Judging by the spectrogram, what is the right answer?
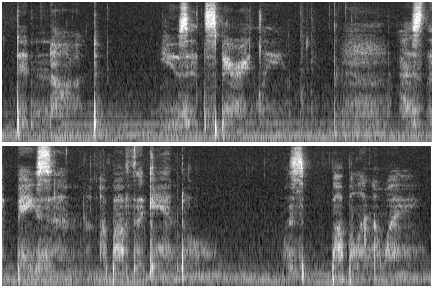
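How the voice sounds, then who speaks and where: A woman whispering at a very slow pace, with long, frequent pauses. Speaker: ASMR creator and fragrance reviewer; ASMR storyteller. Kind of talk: second-person ASMR storytelling narration. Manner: slow, hushed, soothing. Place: home room. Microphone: studio mic.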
